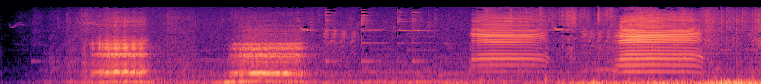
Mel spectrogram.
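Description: Sheep bleating four times: two lower bleats, then two higher-pitched ones. A low rumble comes in near the end.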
